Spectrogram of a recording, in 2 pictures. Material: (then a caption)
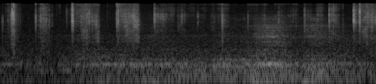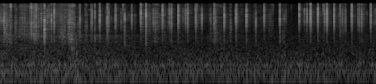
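Paper. Long acrylic nails scratch across pink embossed paper wallpaper with a raised shell pattern on a solid wall, making a bright, papery rasping for the first few seconds. The nails then switch to quick, crisp taps that click sharply and stop dead, with a faint low hum underneath.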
